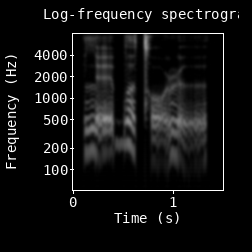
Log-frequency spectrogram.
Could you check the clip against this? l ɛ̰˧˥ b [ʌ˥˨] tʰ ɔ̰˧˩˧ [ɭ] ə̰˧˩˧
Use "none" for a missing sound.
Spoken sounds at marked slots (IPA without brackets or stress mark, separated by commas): ʌ˥˨, ɭ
